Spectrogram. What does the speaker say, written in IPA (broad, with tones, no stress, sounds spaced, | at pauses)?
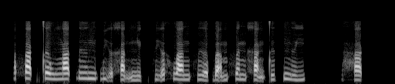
f a˦˥ k̚ t̪ ə˧ w ŋ a˦˥ t̚ ɣ ɨ˧ ŋ ɓ ḭ˧˨ ə̯ x a̰˧˨ n ɲ e˨˩ k̚ f ḭ˧˥ ə̯ h w a˧ n f ɨ˧˩ ə̯ ɓ a̰˧˥ m f ə˧ n x a̰˧˨ ŋ t̪ ɨ˦˥ k̚ ŋ ɨ˨˦ j | h a˨˩ k̚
